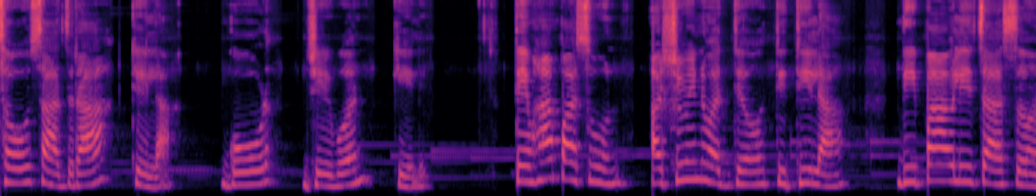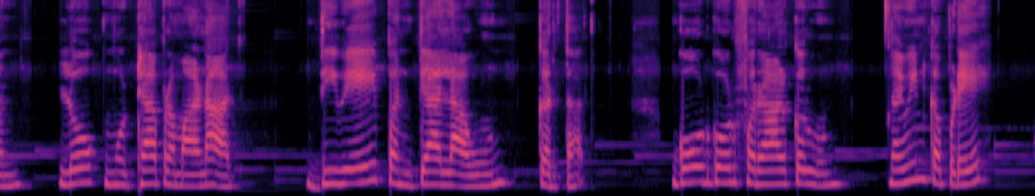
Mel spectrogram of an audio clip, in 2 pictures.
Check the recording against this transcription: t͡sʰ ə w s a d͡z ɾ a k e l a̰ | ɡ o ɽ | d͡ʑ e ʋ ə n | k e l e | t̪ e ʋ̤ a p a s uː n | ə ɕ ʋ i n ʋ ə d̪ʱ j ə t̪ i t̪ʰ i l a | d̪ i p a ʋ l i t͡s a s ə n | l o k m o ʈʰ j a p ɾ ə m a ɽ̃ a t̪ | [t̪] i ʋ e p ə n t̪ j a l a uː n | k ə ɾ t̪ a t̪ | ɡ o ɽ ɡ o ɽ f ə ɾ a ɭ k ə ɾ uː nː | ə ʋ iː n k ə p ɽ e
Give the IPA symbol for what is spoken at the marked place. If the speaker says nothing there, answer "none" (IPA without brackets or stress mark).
d̪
